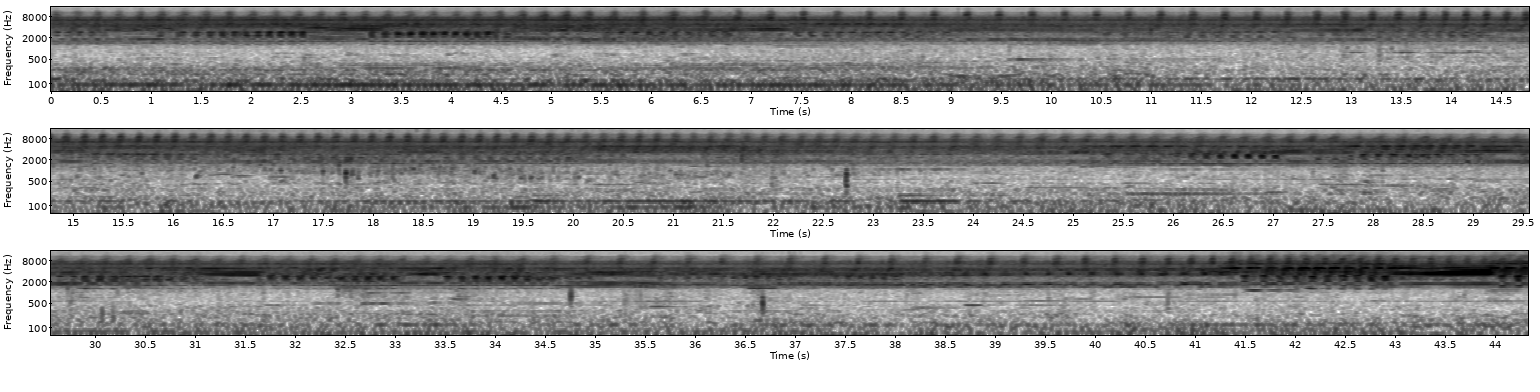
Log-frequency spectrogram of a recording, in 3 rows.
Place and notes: Paper Dome, 桃米里 Nantou County - Walk along the path
Walk along the path, Brook, Cicada sounds
Puli Township, 桃米巷52-12號, June 2015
